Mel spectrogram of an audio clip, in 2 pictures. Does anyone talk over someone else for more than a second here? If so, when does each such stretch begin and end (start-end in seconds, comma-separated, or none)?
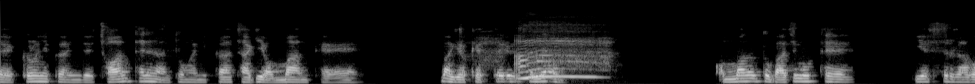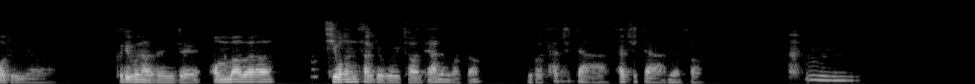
none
